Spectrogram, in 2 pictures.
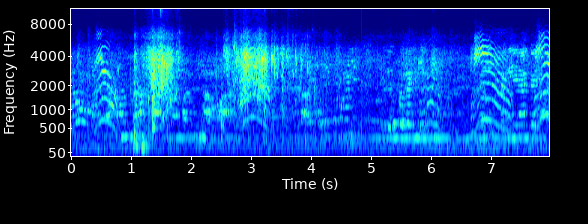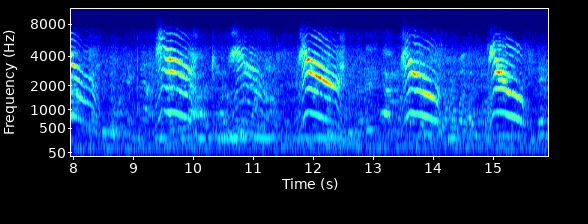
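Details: Adopted Persian kitten at the teat of a cat that is not its own mother; rapid series of high arched mews growing louder toward the end, a brief noisy burst near the start, low hum throughout.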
